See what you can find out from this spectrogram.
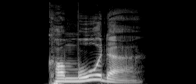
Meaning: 1. comparative degree of kommod 2. inflection of kommod: strong/mixed nominative masculine singular 3. inflection of kommod: strong genitive/dative feminine singular
- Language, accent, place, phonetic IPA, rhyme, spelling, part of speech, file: German, Germany, Berlin, [kɔˈmoːdɐ], -oːdɐ, kommoder, adjective, De-kommoder.ogg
